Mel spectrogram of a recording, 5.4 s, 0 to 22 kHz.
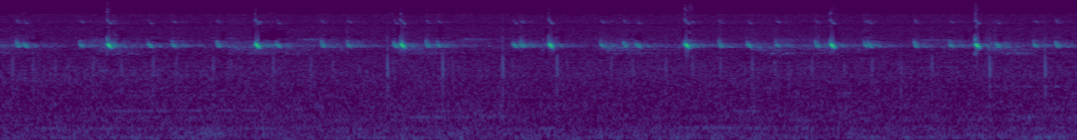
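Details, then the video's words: Chirping cricket heard as crisp, high chirps spaced evenly at roughly 0.7-second intervals, softer trills of distant crickets filling the gaps, low steady ambient noise beneath. "Sounds of Crickets"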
